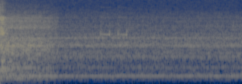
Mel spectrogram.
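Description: Faint steady hum at one pitch from running electrical equipment, with two or three faint short high beeps about a second in.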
